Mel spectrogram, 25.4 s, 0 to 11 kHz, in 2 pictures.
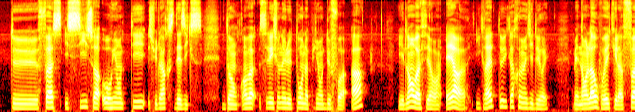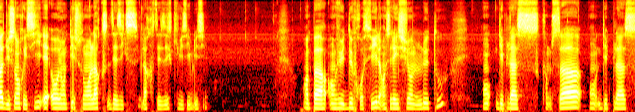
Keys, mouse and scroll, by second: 1.3 right click, 2.0 scroll down 1, 2.2-5.1 middle drag, 5.1 a, 5.6 a, 8.9 r, 11.8 scroll down 1, 12.1-13.2 middle drag, 13.2 right click, 13.6-16.6 middle drag, 17.1-18.7 middle drag, 18.7 KP_3, 19.6-20.2 scroll up 4, 20.2 a, 20.6 a, 22.1-23.3 drag, 24.2 s.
